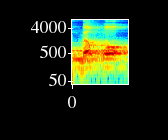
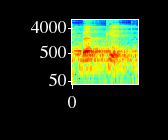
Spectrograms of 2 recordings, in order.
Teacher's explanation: Kenapa? Karena huruf qaf adalah huruf tebal, sifatnya isti'la, tasa'udus saut ilal hanakil a'la, suaranya menatap ke langit-langit atas. Baqo, bukan baqi, baqo.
